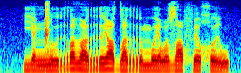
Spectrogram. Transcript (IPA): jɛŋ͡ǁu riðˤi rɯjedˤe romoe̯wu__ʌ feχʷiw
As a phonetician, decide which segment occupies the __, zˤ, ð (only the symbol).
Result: zˤ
